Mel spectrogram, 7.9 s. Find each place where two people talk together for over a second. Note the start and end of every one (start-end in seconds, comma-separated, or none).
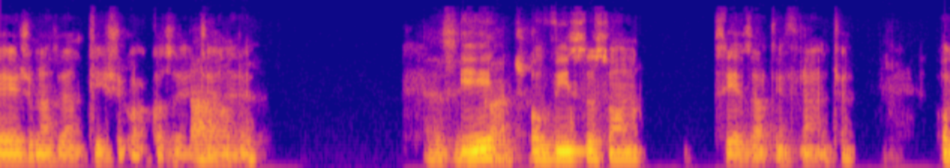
3.8-5.1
